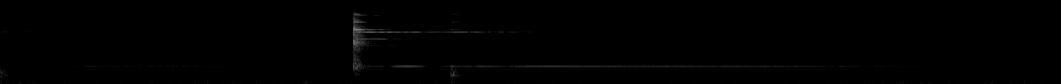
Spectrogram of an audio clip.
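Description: Metal tuning fork struck with a ball-headed mallet: a light tap at the start, then a loud strike about three and a half seconds in and another a second later. After that a single steady tone rings on and slowly fades, with a fainter lower tone beside it for a few seconds.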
